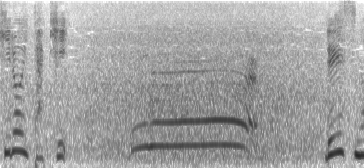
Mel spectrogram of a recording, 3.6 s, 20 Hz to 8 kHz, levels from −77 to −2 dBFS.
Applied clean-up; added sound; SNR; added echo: none; none; none; none.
